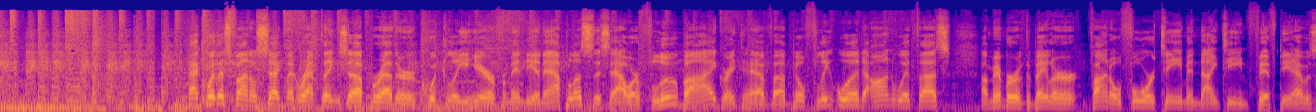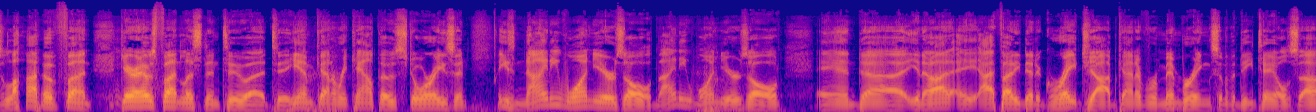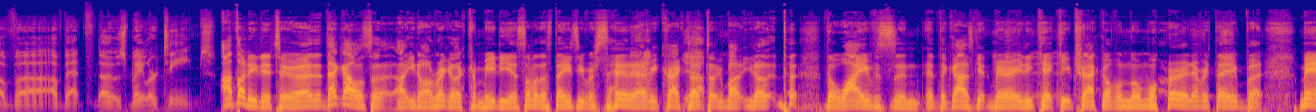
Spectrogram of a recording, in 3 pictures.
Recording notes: live from the #FinalFour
